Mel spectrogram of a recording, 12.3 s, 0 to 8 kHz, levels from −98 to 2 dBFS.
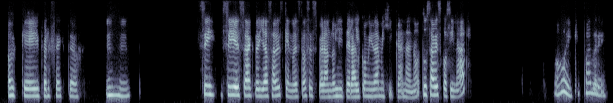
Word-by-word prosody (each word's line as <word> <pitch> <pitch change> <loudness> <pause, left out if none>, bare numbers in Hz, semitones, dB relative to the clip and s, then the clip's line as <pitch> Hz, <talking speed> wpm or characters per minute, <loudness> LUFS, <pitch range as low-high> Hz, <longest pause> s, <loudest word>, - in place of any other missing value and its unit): Okey, 210 -1 +2
perfecto. 205 -1 -4 0.5
Ujú. 230 -3 0 1.4
Sí, 255 -2 +2
sí, 240 0 +6
exacto. 225 -2 +5
Ya 205 +1 +4
sabes 220 +3 0
que 210 -3 -4
no 180 0 -5
estás 200 +4 -3
esperando, 185 -2 -1
literal, 190 -3 +1
comida 200 0 -2
mexicana, 185 -3 -7
¿no? 180 +3 -5
¿Tú 250 - +2
sabes 240 +1 +4
cocinar? 195 - -2 1.8
Ay, 275 -3 0
qué 270 - -17
padre. 270 -6 -4
210 Hz, 110 wpm, -24 LUFS, 195-235 Hz, 1.8 s, sí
